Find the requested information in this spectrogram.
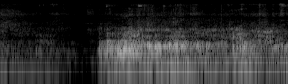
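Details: Two dogs, a pitbull mix and a husky, in a tug of war over a shoe and its shoelace. After a brief quiet moment, a loud, gravelly growl starts up and holds steady.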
